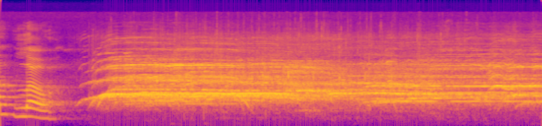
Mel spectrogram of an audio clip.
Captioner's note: audience cheering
